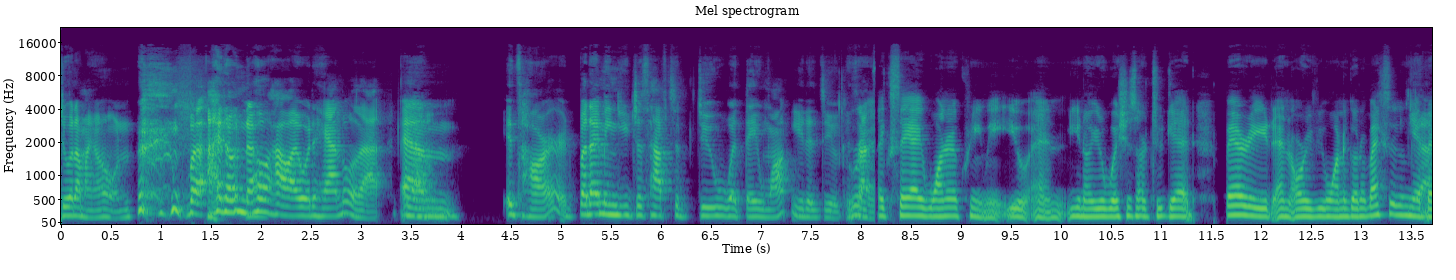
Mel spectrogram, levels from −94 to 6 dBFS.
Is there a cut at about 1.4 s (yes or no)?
no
